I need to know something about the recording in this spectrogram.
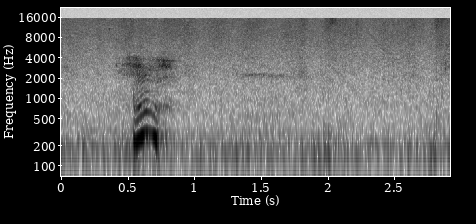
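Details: Talking pet cat indoors, chatting with its owner: a single short arched meow, rising then falling, near the start, followed by a quiet room with faint background hiss and a soft sound at the end.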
